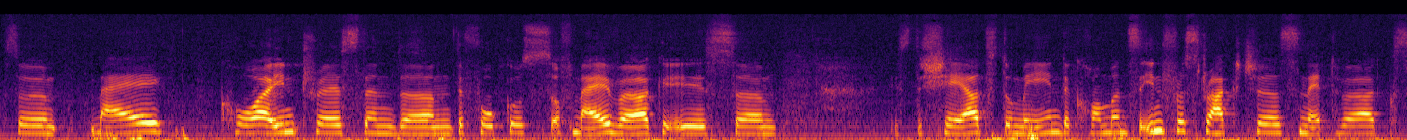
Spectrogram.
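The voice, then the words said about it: Viennese accent. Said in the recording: “where my accent is from ... I grew up in Vienna”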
